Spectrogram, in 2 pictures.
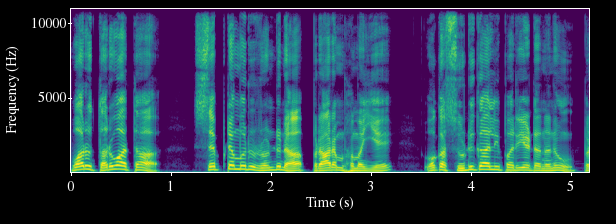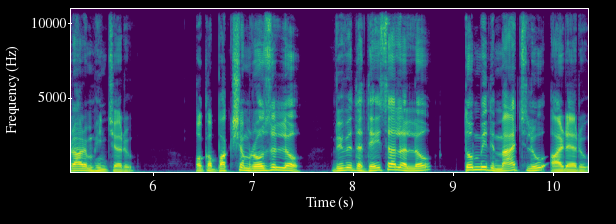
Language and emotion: Telugu, neutral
